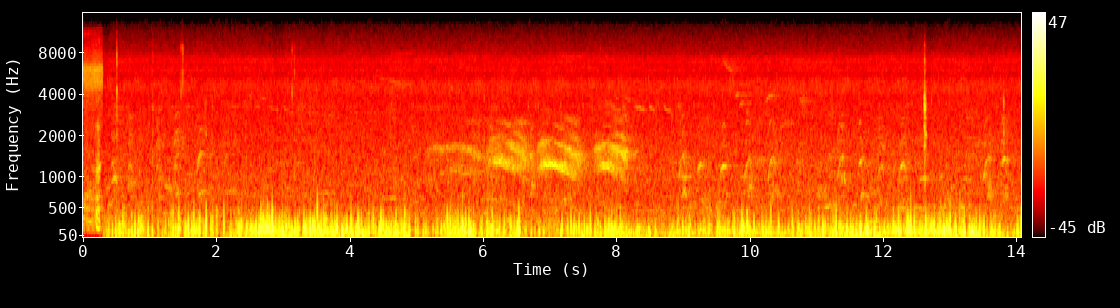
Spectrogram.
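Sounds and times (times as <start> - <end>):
birds cawing: 5.2 - 8.7.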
